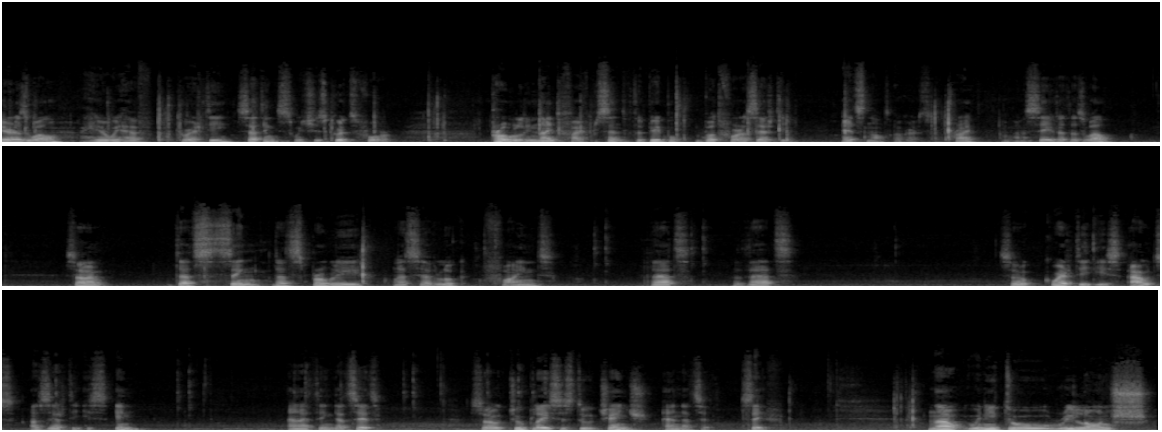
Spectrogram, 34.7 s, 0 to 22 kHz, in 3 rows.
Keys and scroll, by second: 0.1 Down, 0.2 Down, 1.5 #, 2.5 Down, 3.2 Left, 4.2 #, 5.3 Down, 5.6 Down, 5.8 Down, 6.7 BackSpace, 7.4 Down, 7.8 Delete, 9.3 ctrl+s, 32.1 ctrl+s.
